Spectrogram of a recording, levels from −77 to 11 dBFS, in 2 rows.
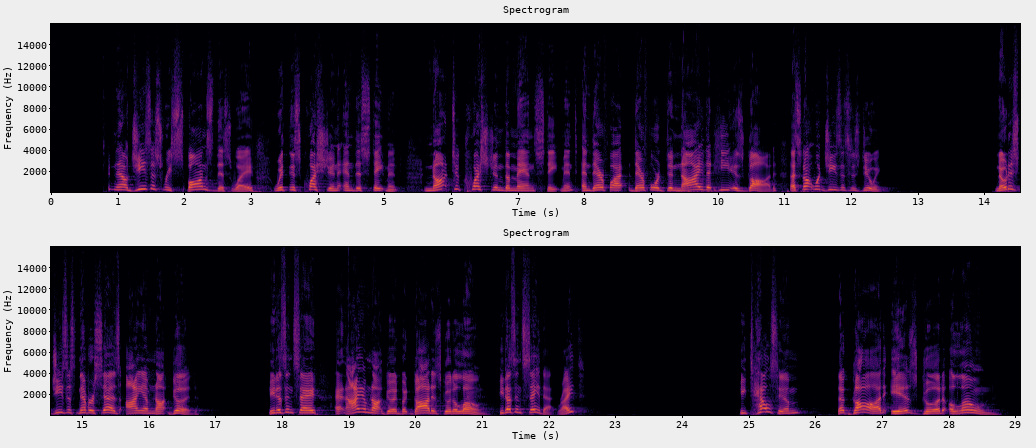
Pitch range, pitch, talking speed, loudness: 185-245 Hz, 215 Hz, 135 wpm, -25 LUFS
